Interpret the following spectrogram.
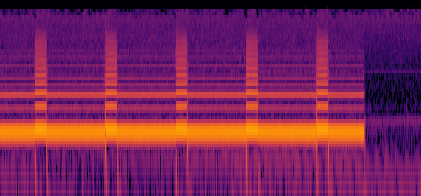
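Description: Steady, buzzy line-up tone on a videotape slate, broken by a short pip about once a second as the leader counts down. It cuts off suddenly about five and a half seconds in, leaving near silence.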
